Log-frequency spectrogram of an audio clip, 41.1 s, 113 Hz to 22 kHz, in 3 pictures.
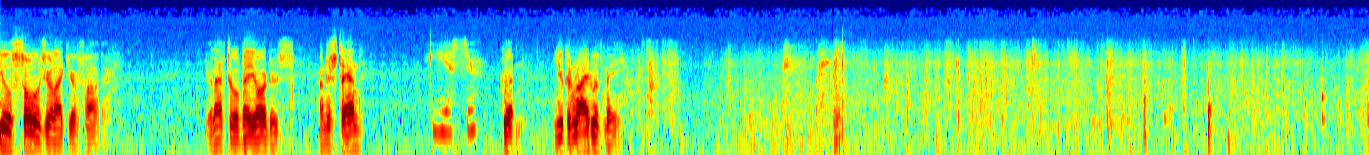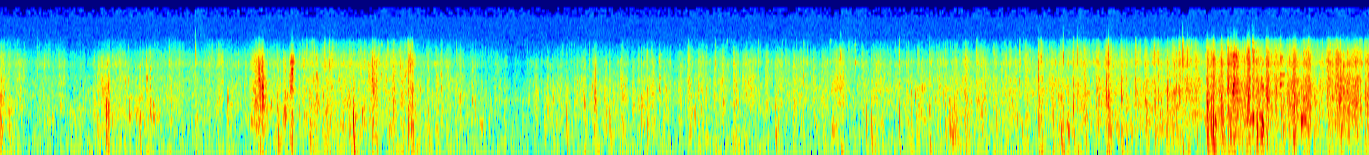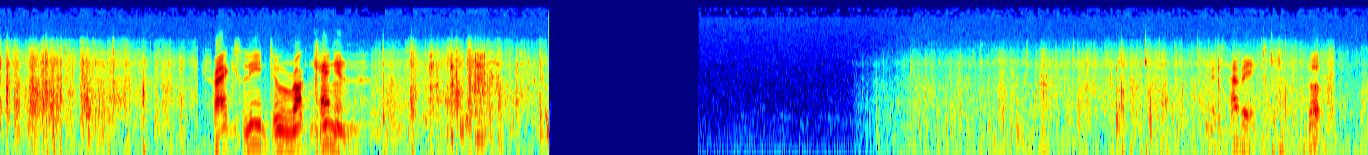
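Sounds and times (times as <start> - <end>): horse hoofbeats on rocky ground: 5.6 - 32.9, 36.0 - 41.0.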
